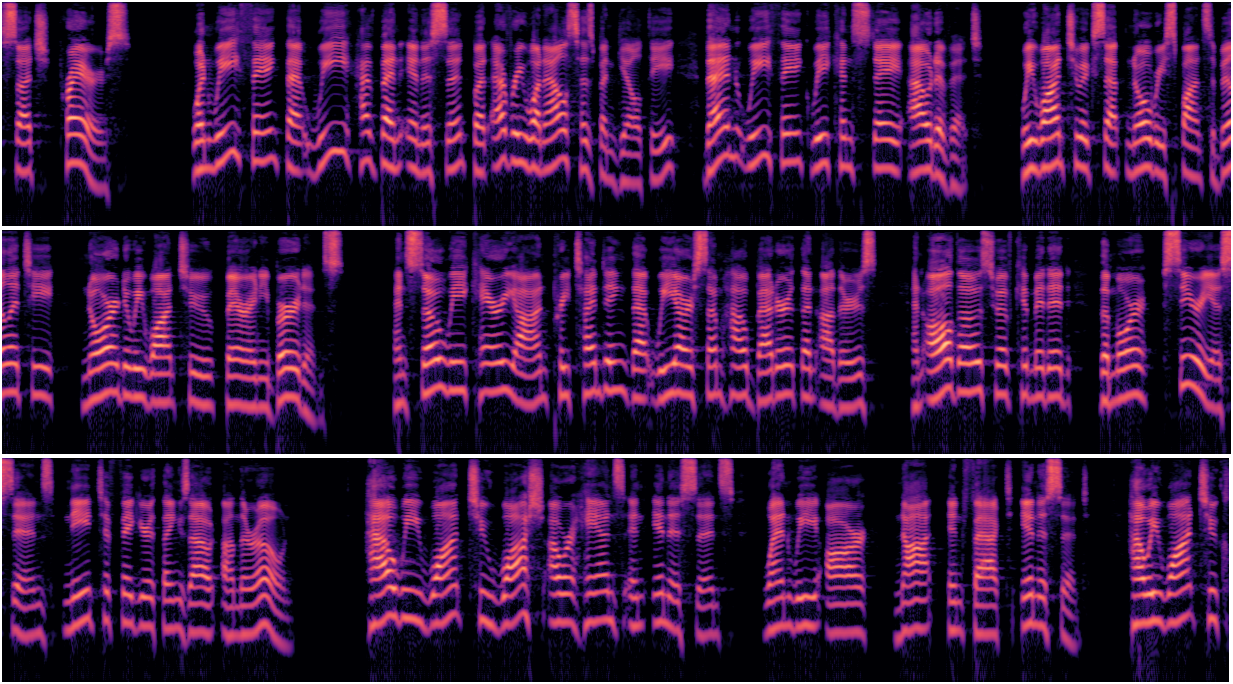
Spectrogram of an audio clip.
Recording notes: sermon at Grace Lutheran Church, Lexington, MO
